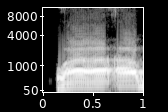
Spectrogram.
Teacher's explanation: Qalqalah sugra itu adalah bacaannya tipis atau enggak kuat, lemah. Wa ab enggak kuat lemah.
